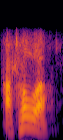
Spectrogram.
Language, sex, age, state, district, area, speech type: Kashmiri, female, 18-30, Jammu and Kashmir, Kulgam, rural, conversation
